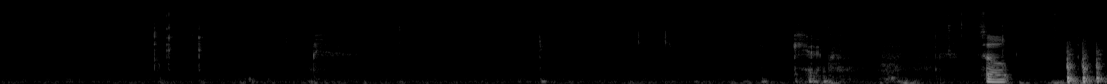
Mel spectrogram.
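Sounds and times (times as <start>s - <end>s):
small parts clicking: 1.5s - 2.1s.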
